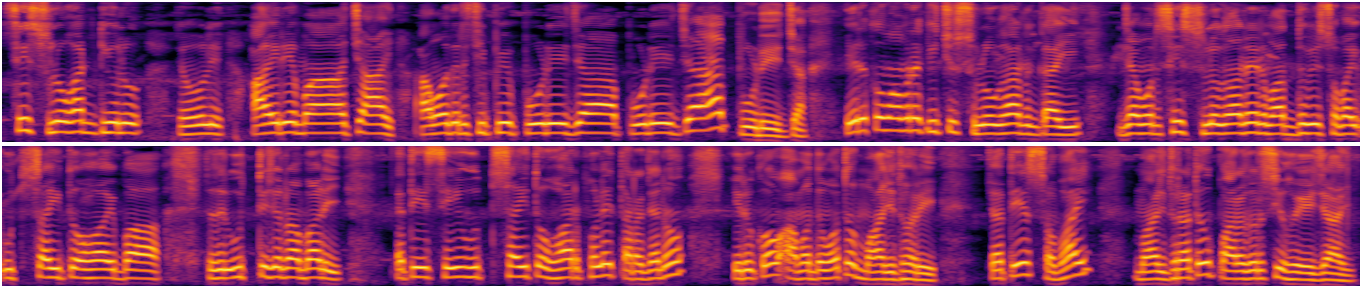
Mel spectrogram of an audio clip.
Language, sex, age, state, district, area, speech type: Bengali, male, 30-45, West Bengal, North 24 Parganas, rural, spontaneous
